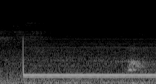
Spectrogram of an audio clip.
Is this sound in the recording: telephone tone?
yes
